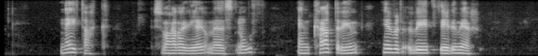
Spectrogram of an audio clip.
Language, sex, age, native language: Icelandic, male, 20-29, Icelandic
